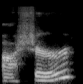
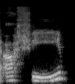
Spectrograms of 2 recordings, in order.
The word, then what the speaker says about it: ashi: for acupuncturists they use the term Asher and that's how you say it some people say Ashi and so that's the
